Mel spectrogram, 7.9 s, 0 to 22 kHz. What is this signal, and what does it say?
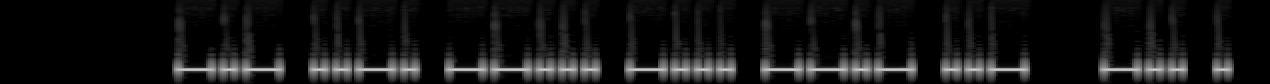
Morse code, heard as a keyed tone, about 17 wpm, 700 Hz. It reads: KF7BQU DE
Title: USA Callsign DE Callsign 17wpm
